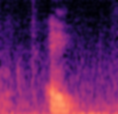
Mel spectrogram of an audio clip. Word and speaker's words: Spinetta: Spinetta, it's kind of like an Italian last name. Okay. And yeah, if you, it's Spinetta.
